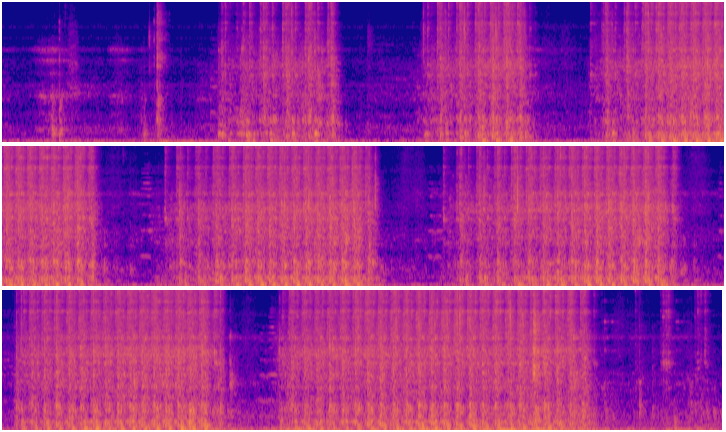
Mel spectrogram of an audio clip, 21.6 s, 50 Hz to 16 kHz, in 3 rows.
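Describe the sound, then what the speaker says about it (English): A sewing machine topstitches along a backpack zipper at a 1/8 inch seam allowance, running in about six steady multi-second bursts separated by short pauses, close and clear with no talk. "now we will top stitch along the zipper using a 1/8 inch seam allowance"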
